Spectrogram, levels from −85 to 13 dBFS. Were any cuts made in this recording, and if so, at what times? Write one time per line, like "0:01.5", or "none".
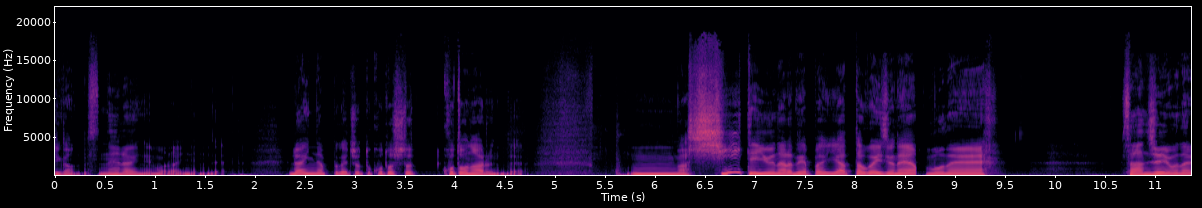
0:08.6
